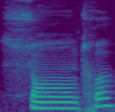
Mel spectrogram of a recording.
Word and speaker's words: centre: So centre, so chest, centre, en e, au milieu, mid place, milieu.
